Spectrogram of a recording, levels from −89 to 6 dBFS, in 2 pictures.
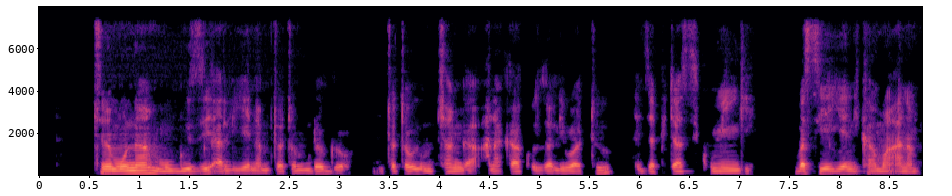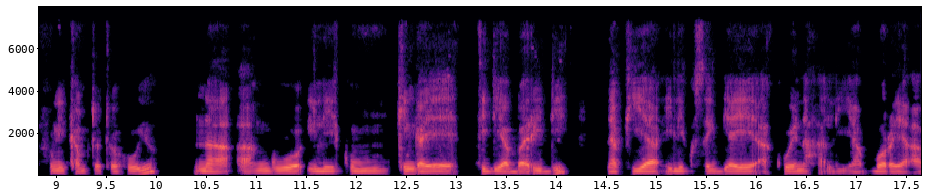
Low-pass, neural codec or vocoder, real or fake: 7.2 kHz; none; real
